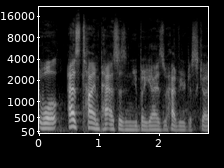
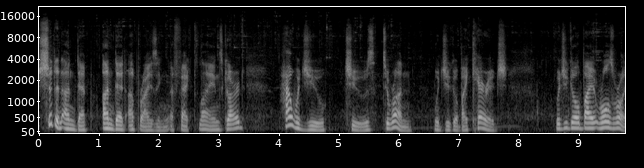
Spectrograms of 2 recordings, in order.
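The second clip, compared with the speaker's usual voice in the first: little polite, stiff, scripted-sounding robot voice. A game master voices a little robot polling townsfolk, in little survey robot voice. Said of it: "You just see little robots. / Thank you for answering this survey on undead uprisings".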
